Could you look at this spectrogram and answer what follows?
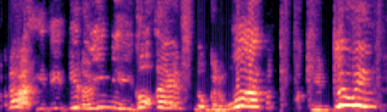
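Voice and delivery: high, rising to a quick burst; exasperated scolding. Retold or imitated. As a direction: imitate an exasperated telling-off, building in pitch. Acted exasperated scolding of someone.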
